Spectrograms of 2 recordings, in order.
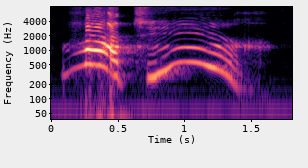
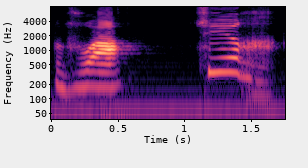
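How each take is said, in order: First: "Voiture" high and drawn out in one sweep; delighted announcement. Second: "Voiture" in two separated beats; syllable by syllable. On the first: Pretend. Teacher welcoming pupils' word, "Voiture" high and excited. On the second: Shown as a demonstration. Teacher scanning for pupils, "Voiture" in separate syllables. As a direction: split "Voiture" into voi, pause, ture. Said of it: "Allez scander les mots".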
